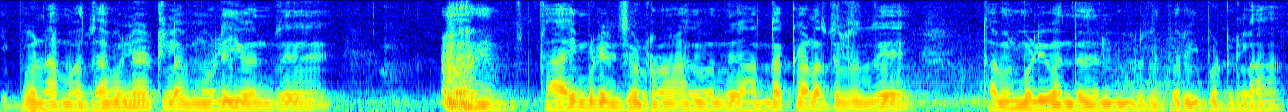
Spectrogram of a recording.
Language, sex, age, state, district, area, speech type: Tamil, male, 60+, Tamil Nadu, Coimbatore, urban, spontaneous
